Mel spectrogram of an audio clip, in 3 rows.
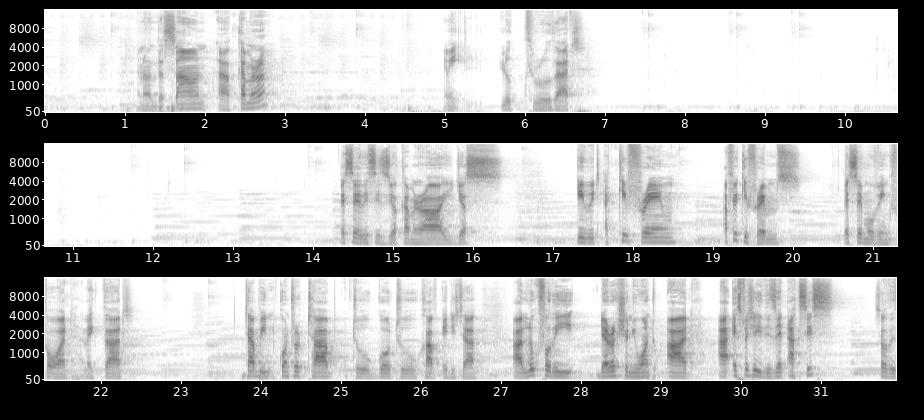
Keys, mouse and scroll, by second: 0.0 click, 1.0 x, 1.4 shift+a, 3.3 click, 5.1 ctrl+KP_0, 6.6 r, 7.7 r, 11.7 click, 13.3 r, 15.0 click, 18.3 g, 19.5 shift+right click, 20.5 click, 21.3 g, 25.1-31.9 drag.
